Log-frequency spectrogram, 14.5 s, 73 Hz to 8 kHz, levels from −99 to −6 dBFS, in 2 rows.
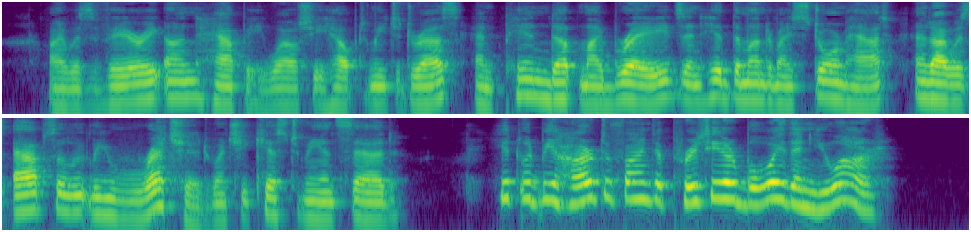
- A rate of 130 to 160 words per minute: No, average, 190 wpm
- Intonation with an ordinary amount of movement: No, wide, 6.9 semitones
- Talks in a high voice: No, medium, 140 Hz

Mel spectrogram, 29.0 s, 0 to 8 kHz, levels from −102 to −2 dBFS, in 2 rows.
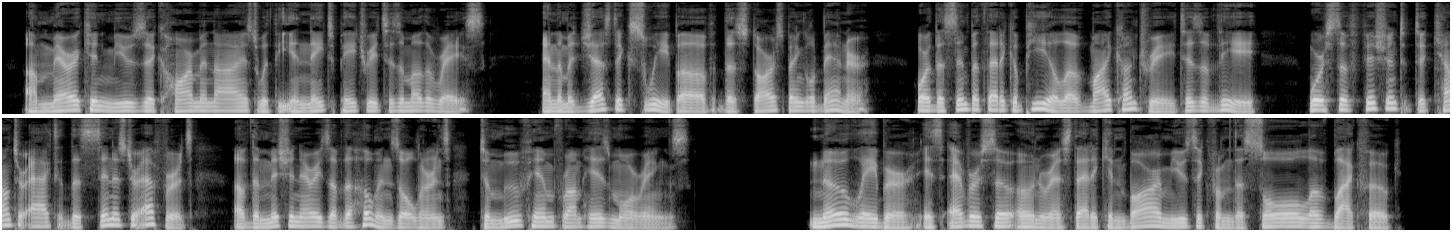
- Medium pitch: No, low, 105 Hz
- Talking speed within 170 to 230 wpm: No, slow, 135 wpm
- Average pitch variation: Yes, average, 4.5 semitones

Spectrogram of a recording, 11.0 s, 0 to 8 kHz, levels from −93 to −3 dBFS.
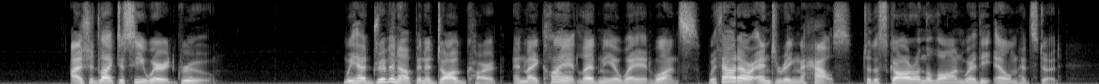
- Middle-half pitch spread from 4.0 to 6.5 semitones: Yes, average, 5.2 semitones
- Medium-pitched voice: Yes, medium, 155 Hz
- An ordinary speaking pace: No, fast, 220 wpm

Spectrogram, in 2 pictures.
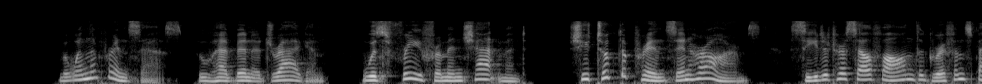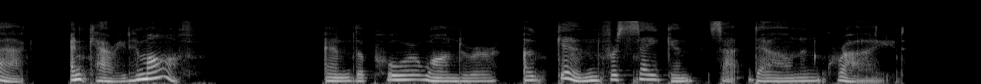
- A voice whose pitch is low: No, medium, 180 Hz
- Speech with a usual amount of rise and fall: No, wide, 6.1 semitones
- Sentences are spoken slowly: Yes, slow, 120 wpm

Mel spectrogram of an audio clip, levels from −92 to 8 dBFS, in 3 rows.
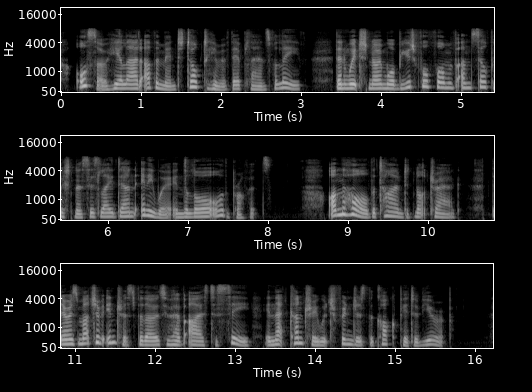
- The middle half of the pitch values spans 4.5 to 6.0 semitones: Yes, average, 4.8 semitones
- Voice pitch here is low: No, high, 190 Hz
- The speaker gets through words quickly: Yes, fast, 235 wpm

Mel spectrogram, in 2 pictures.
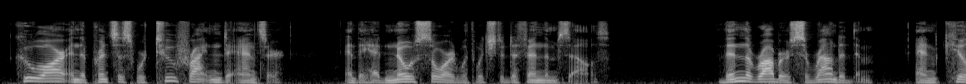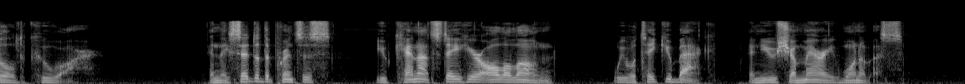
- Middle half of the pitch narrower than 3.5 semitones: No, average, 4.6 semitones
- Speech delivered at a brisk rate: No, average, 160 wpm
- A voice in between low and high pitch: No, low, 100 Hz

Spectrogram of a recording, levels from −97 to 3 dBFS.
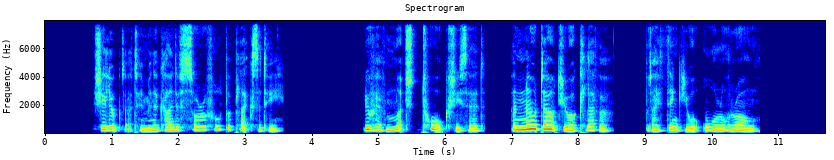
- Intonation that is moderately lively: Yes, average, 4.8 semitones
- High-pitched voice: Yes, high, 205 Hz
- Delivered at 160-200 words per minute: No, average, 150 wpm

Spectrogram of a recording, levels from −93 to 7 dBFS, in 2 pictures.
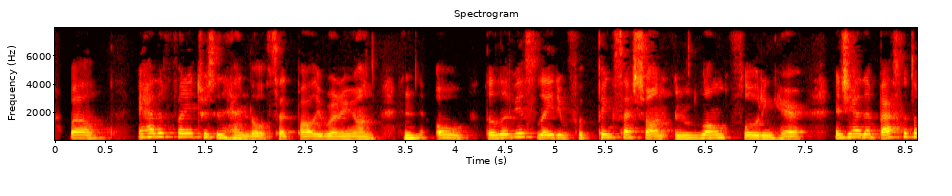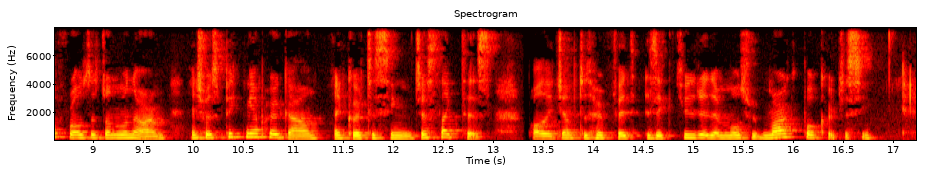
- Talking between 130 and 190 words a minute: No, average, 200 wpm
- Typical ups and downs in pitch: Yes, average, 3.4 semitones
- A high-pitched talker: Yes, high, 200 Hz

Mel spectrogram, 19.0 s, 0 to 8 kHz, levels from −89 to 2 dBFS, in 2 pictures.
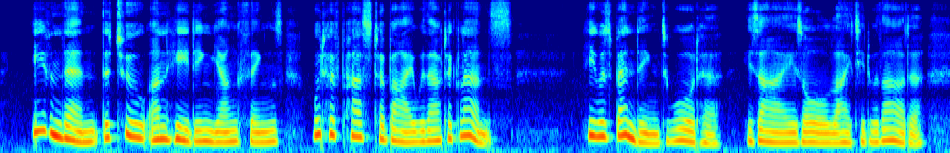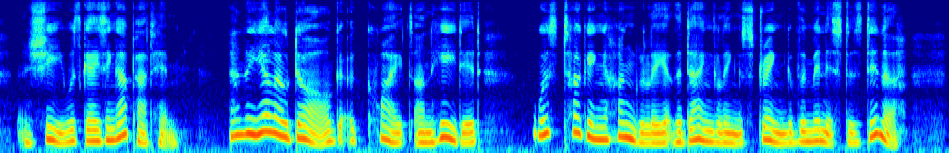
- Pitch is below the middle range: No, medium, 165 Hz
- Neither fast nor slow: Yes, average, 155 wpm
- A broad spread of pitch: Yes, wide, 6.6 semitones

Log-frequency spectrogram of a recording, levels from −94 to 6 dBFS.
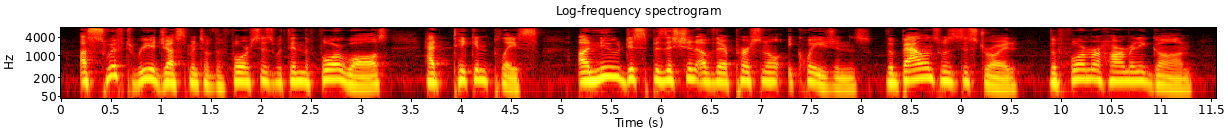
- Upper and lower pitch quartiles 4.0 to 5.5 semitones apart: Yes, average, 4.6 semitones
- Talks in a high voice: No, medium, 150 Hz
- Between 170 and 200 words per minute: No, average, 140 wpm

